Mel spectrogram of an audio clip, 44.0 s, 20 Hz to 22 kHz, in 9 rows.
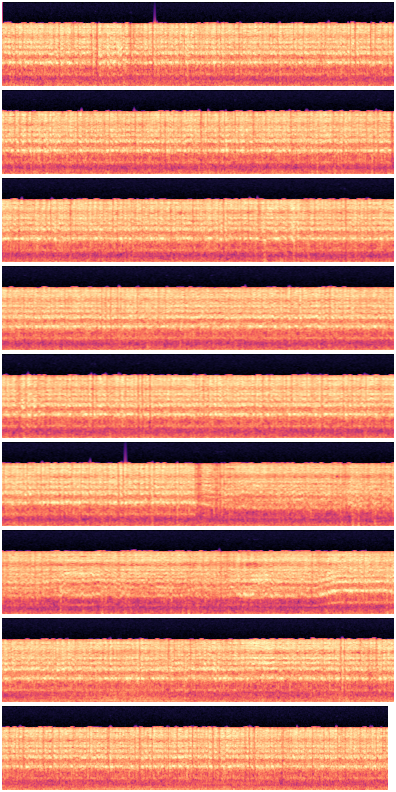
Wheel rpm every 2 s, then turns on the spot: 160, 160, 170, 160, 170, 160, 160, 160, 160, 160, 160, 160, 160, 150, 120, 120, 120, 160, 160, 160, 160, 160.
none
